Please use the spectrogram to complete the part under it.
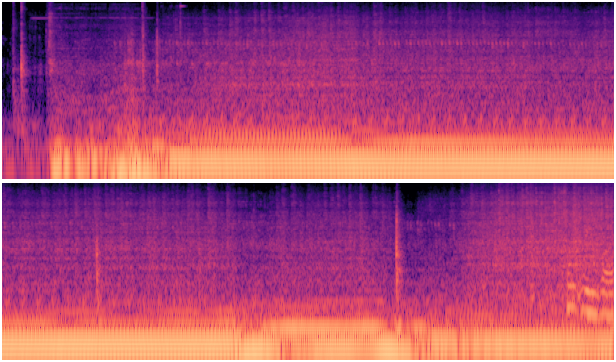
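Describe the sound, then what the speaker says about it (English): A boat engine turns over and catches, then settles into a steady, loud low idle rumble with a brief dip midway, close by in the cabin. "Let's actually now start the engine."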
